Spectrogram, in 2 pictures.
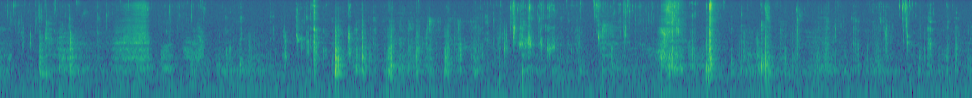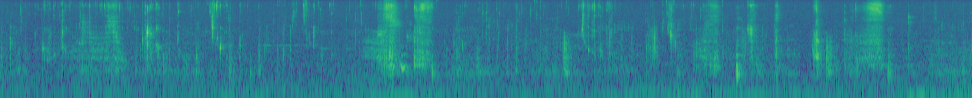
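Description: Close-up eating sounds: rice and fish being bitten and chewed, with irregular short crunches and mouth clicks, a few louder clusters about ten and twenty seconds in.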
